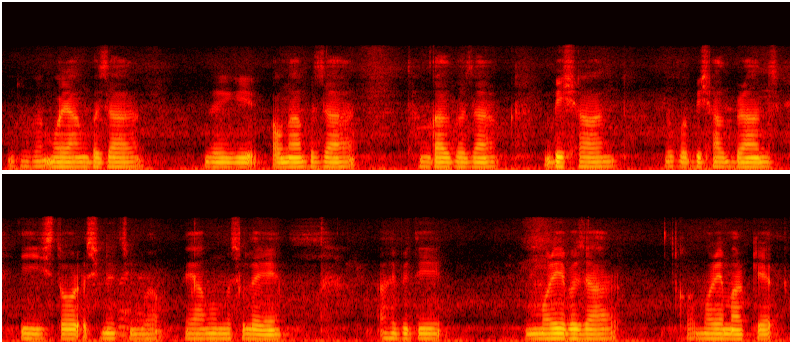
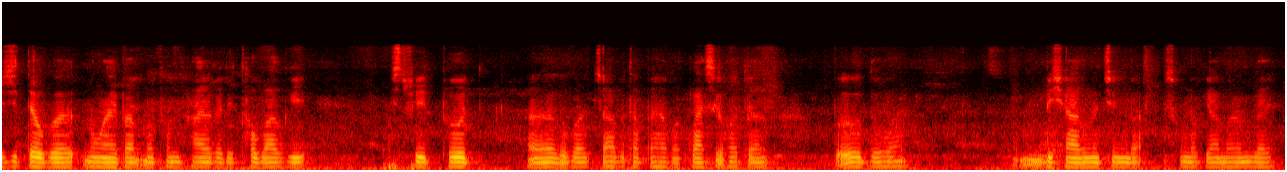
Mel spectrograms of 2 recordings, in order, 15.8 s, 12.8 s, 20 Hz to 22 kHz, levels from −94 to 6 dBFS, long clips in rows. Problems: constant background noise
